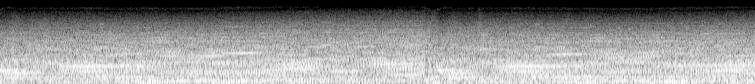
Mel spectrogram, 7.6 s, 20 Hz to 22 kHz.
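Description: LMGT3 race car engine in the sim game Le Mans Ultimate, a loud, steady, close onboard drone that holds a high, constant pitch throughout with no talk.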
